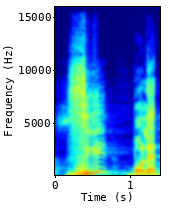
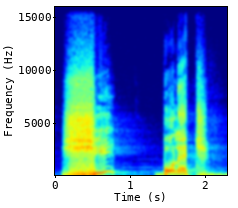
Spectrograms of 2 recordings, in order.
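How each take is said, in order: First: The word begins with an 's' sound. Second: The word begins with an 'sh' sound. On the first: The speaker is an outsider who cannot say the password. The speaker calls it wrong. "Mas eles falaram Sibolete, porque era um problema de pronúncia" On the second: This is the password as it should be said. The speaker calls it right. "Esse fato aqui era para falar Shibolete"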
